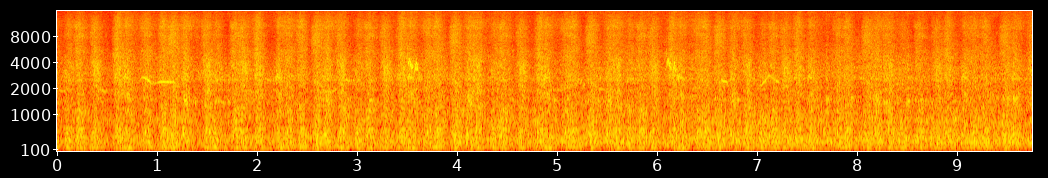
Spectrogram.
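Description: A semi-fast Pullman train rolling on rails in the video game Transport Fever 2, a steady loud rumble with rhythmic clickety-clack of wheels over rail joints, continuous throughout.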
